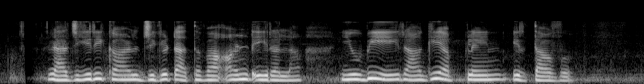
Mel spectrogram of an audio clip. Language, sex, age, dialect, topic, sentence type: Kannada, male, 25-30, Northeastern, agriculture, statement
